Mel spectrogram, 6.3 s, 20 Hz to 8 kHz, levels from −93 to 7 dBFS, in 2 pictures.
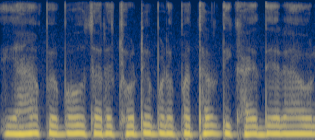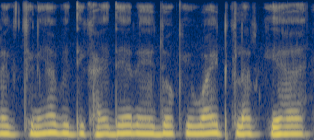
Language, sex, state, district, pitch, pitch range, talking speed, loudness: Hindi, male, Jharkhand, Palamu, 165 Hz, 160-170 Hz, 240 wpm, -14 LUFS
